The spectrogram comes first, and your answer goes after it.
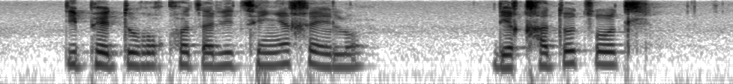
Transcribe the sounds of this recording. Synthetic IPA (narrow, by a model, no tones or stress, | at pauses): d̥ipʰetʊrʊq͡χʰɔt͡sadit͡sʰeɲɛχɛlɔ | diq͡χʰatɔt͡soːt͡ɬʰɛ̥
